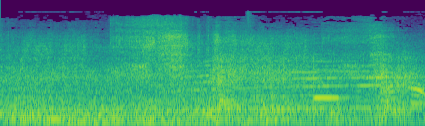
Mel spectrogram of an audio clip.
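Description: Loud, steady rushing noise of static and roar from the Twister pre-show's speakers as its video screens cut to static, rising into a brighter hiss about a second in.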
